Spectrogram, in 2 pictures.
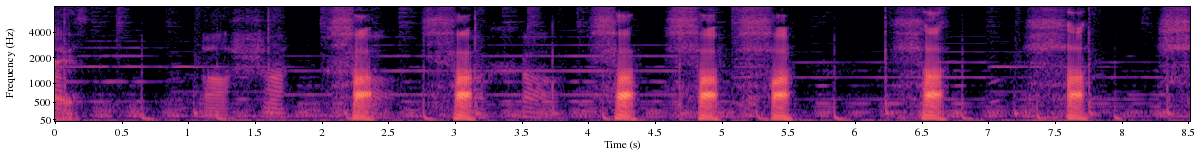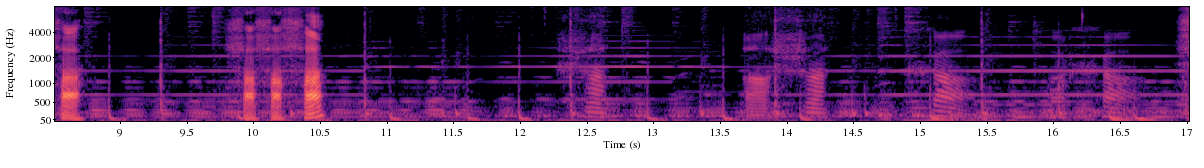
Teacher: My instinct tells me it's the voiceless velar fricative.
